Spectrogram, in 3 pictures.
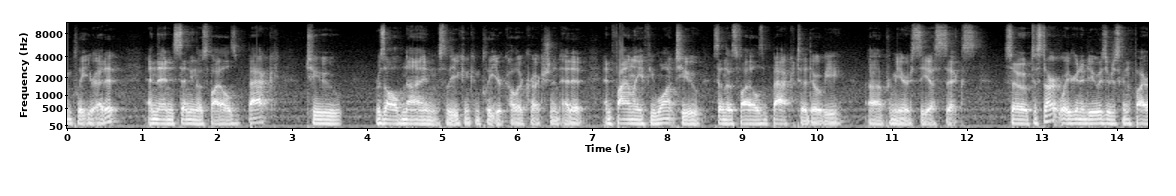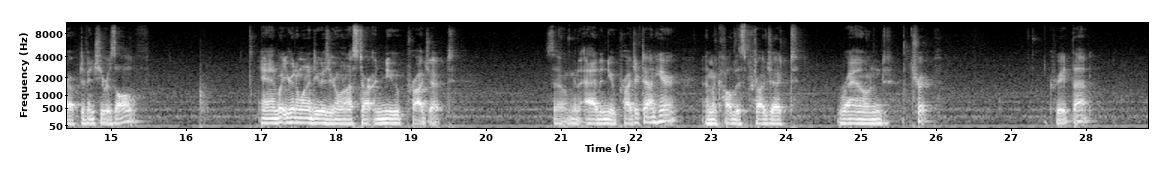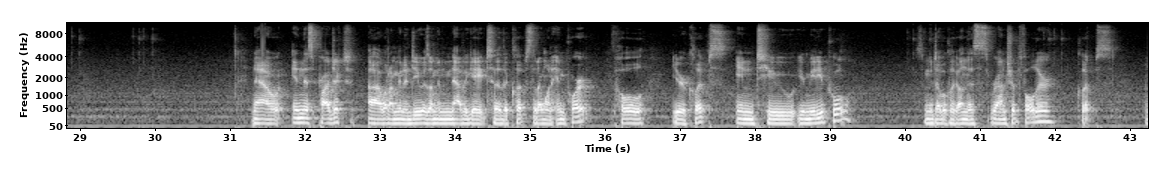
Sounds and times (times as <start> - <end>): Speech: 0.0 - 15.6, 16.9 - 19.7, 20.8 - 26.2, 27.4 - 28.2, 31.3 - 39.4, 40.2 - 43.2.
